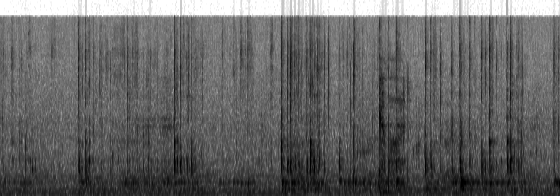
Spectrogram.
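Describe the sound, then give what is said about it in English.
Fingers type on a computer keyboard in quick, uneven bursts of light clicks, fairly faint, with a low voice murmuring underneath. “Why did I type that in all caps? Because I cannot type.”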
